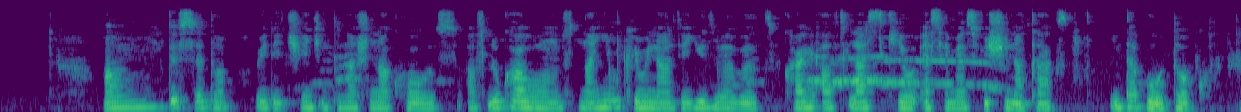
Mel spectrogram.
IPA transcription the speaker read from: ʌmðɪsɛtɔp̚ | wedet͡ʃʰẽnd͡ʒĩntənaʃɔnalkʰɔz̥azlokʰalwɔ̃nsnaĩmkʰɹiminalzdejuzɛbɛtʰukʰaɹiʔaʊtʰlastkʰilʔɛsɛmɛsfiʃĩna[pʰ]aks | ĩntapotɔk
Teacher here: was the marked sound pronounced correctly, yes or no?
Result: no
